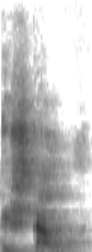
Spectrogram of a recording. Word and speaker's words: estau: y que significa casa, pero se pronuncia estao y escriben estau.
